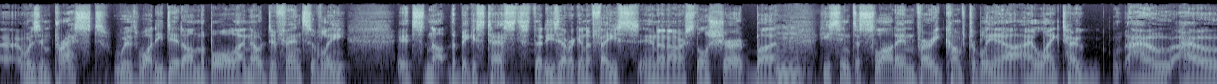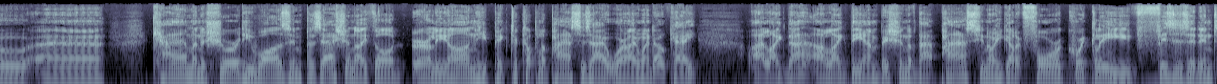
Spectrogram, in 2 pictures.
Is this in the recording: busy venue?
no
